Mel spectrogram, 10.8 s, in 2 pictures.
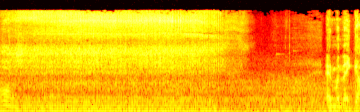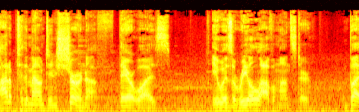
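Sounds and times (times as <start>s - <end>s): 
monster truck engines driving uphill: 0.0s - 3.8s
speech: 0.1s - 0.7s, 4.9s - 8.0s, 8.6s - 10.7s.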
